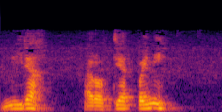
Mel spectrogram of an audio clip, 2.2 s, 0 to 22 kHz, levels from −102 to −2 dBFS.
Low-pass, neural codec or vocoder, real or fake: 7.2 kHz; none; real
